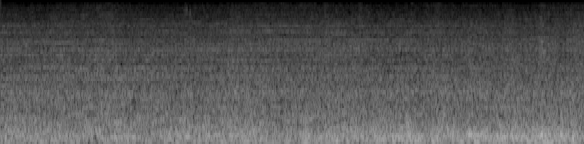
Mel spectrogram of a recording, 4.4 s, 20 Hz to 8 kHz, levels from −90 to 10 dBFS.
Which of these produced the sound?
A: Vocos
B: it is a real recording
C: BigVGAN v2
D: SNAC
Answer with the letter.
B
